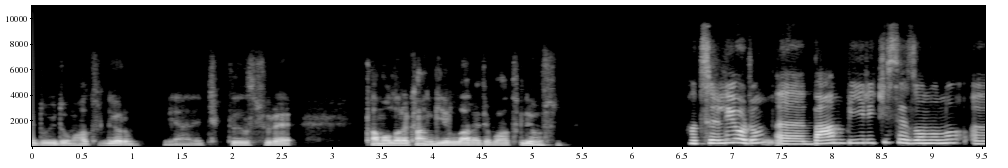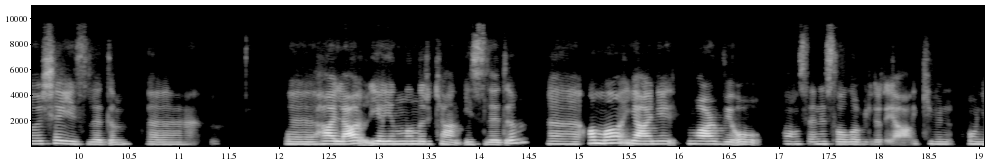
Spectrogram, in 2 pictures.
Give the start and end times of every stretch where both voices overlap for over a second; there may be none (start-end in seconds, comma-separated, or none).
none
